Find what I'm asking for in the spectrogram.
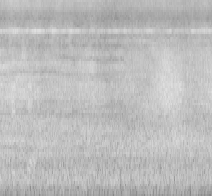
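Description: Loud, steady roar of an airplane engine at Agatti Island, Lakshadweep, filling the whole clip, constant and close, with no pauses.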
